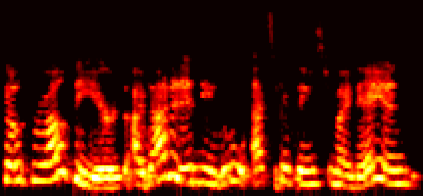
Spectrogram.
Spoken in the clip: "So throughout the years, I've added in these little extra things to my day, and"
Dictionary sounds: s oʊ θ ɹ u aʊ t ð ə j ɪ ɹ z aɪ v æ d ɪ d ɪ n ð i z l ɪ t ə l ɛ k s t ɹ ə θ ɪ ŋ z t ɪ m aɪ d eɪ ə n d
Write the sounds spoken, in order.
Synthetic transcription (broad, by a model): oʊ θ ɹ u aʊ t ð ə j ɪ ɹ z aɪ v æ d ɪ d ɪ n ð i l ɪ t l ɛ k s t ɹ ə θ ɪ ŋ z t ɪ m aɪ d eɪ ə n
